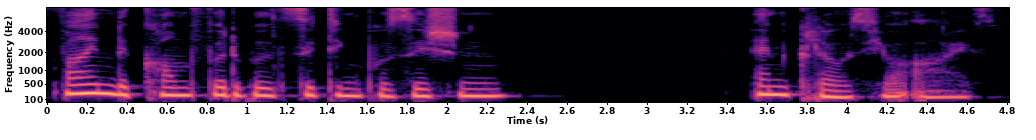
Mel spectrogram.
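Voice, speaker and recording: A woman guiding a meditation in a gentle, soothing, deliberate manner, leaving pauses between phrases. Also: lowish voice. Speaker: meditation guide. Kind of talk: guided meditation.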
